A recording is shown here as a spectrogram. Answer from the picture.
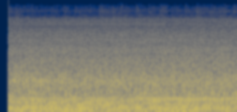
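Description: Steady rushing noise of water running down a water coaster slide, with a constant low machinery hum under it.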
